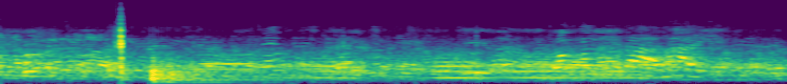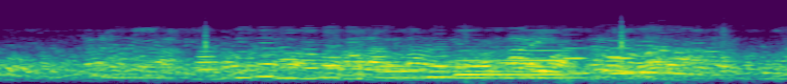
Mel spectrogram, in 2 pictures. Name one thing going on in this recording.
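A brass band plays a slow tune nearby.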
